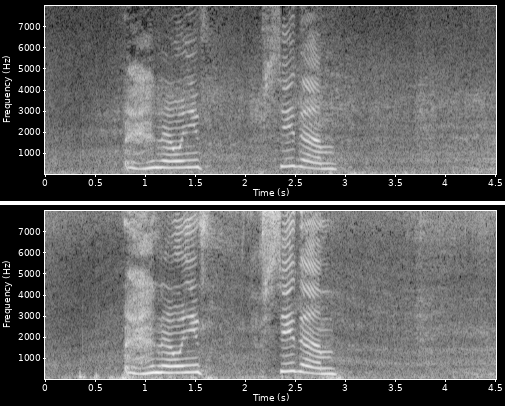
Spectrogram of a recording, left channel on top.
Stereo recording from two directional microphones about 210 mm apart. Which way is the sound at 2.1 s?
40° right (ahead or behind).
